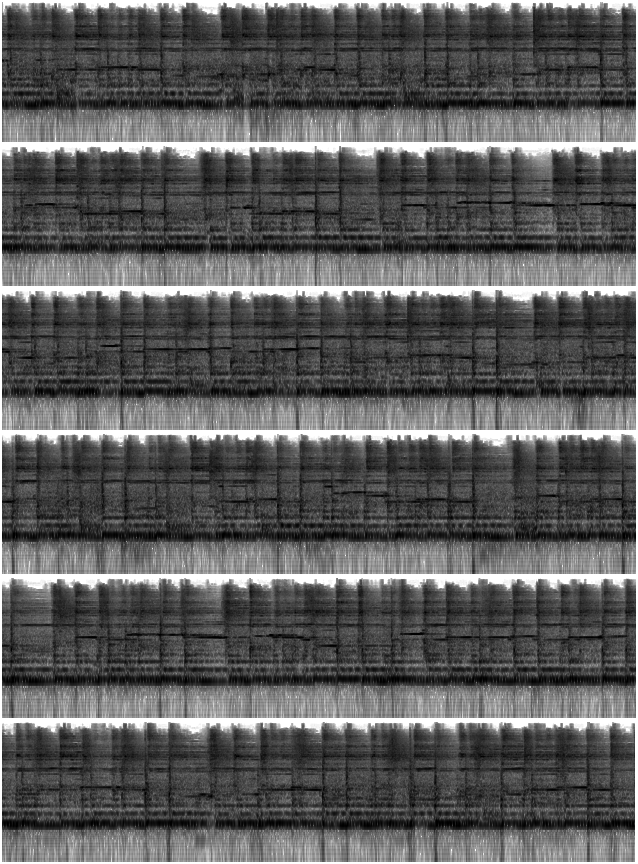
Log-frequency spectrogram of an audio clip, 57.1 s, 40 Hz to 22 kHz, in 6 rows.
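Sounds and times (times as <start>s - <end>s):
high melody: 0.0s - 44.7s
fast percussion strikes: 0.0s - 57.0s.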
